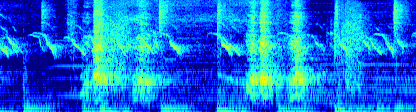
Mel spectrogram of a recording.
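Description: Chickens calling: a hen clucking and her chicks peeping with many short, falling cheeps.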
